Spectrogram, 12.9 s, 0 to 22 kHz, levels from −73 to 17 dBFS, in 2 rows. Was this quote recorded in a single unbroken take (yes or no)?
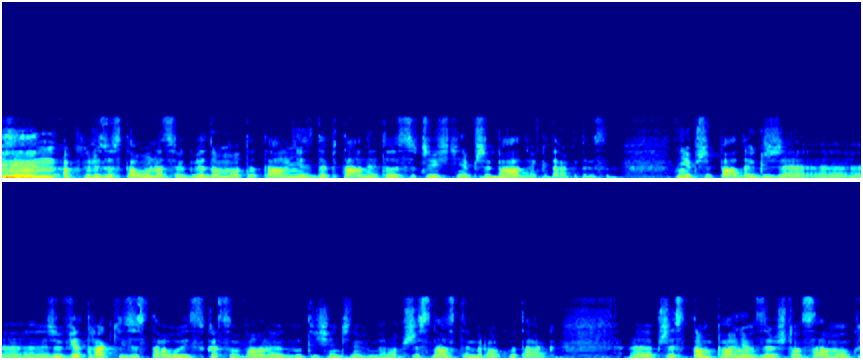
no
